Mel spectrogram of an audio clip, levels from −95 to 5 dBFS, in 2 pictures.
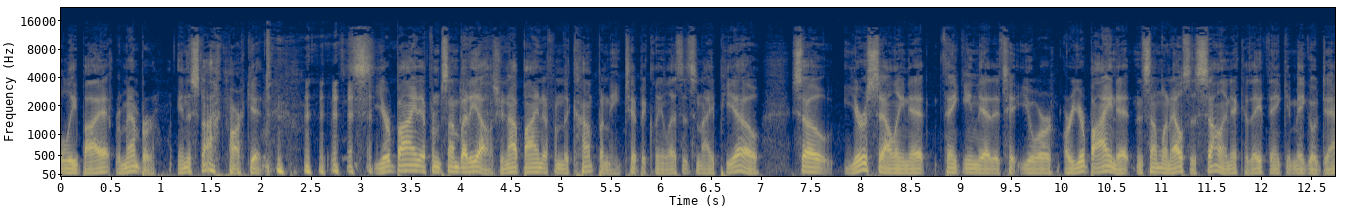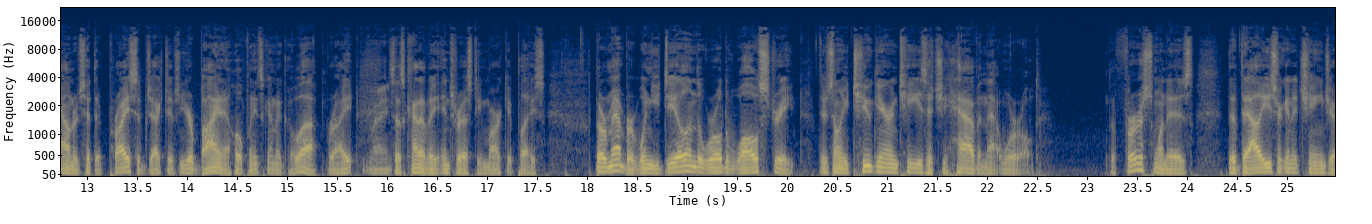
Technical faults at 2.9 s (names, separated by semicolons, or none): none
